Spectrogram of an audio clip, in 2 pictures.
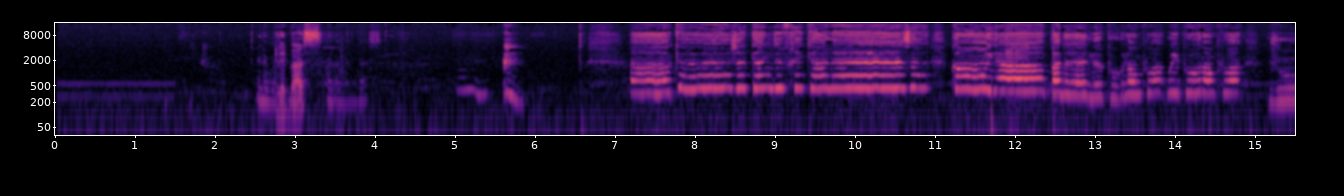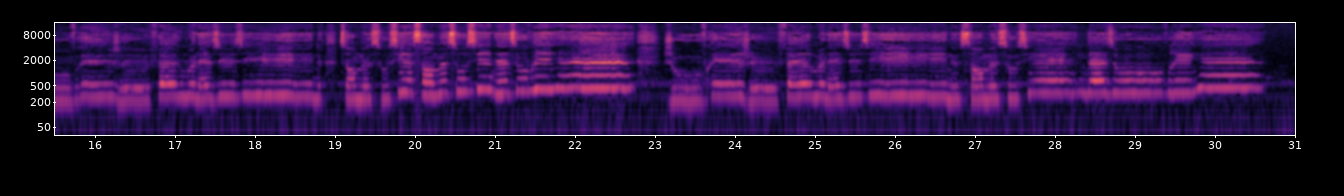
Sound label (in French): basse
